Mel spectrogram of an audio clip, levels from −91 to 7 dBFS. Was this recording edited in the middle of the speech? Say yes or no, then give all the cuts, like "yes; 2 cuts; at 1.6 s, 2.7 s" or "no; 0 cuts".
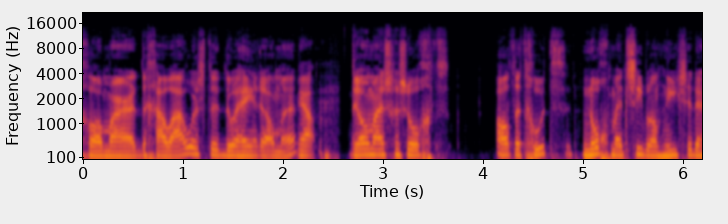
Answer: yes; 1 cut; at 2.5 s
